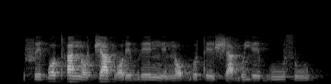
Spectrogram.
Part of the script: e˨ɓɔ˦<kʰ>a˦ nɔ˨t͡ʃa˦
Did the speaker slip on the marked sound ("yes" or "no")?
yes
